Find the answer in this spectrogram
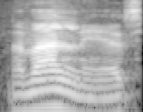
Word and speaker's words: Navalny: Navalny.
